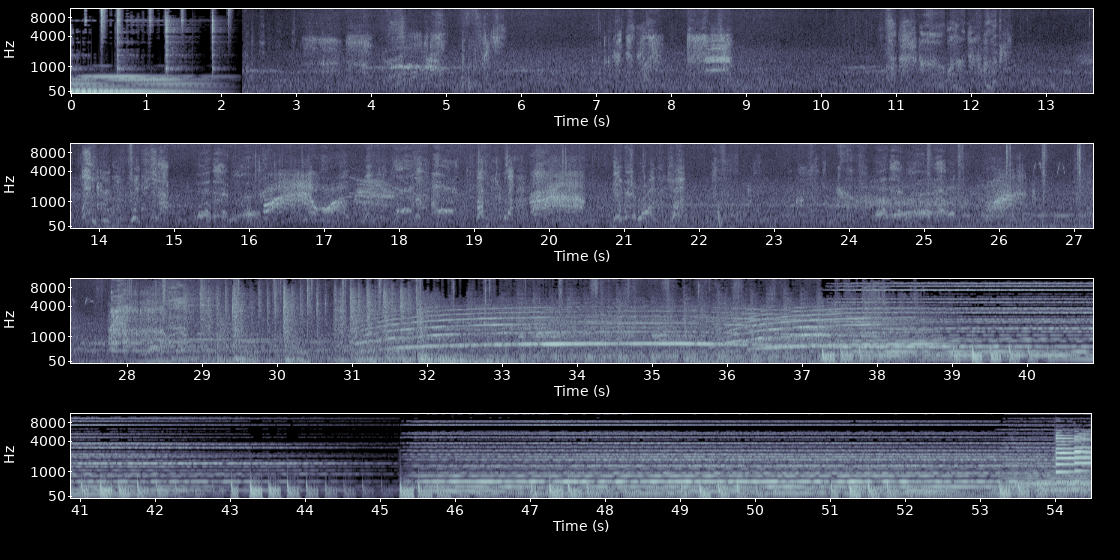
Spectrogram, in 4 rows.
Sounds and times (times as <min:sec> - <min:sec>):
Music: 0:00.0 - 0:02.3, 0:26.6 - 0:33.4, 0:34.5 - 0:54.4
Animal: 0:02.4 - 0:06.0, 0:07.0 - 0:08.9, 0:14.7 - 0:20.6, 0:21.2 - 0:29.6.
